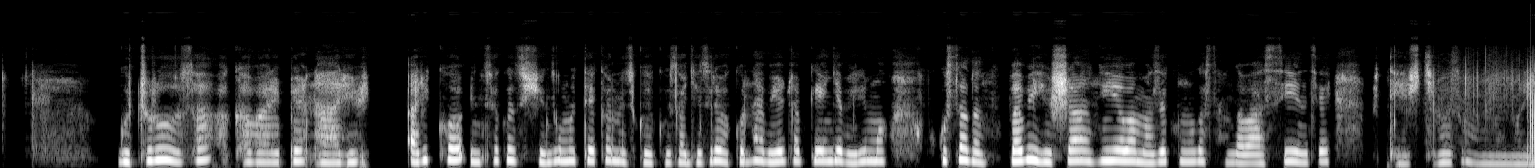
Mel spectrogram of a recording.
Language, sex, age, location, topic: Kinyarwanda, male, 18-24, Burera, finance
